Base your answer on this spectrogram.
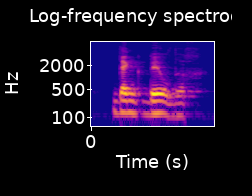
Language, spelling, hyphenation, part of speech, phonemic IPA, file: Dutch, denkbeeldig, denk‧beel‧dig, adjective, /ˌdɛŋkˈbeːl.dəx/, Nl-denkbeeldig.ogg
- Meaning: imaginary, notional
